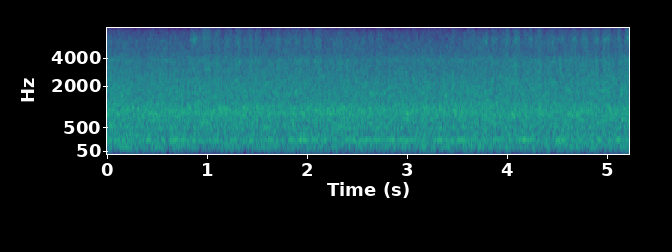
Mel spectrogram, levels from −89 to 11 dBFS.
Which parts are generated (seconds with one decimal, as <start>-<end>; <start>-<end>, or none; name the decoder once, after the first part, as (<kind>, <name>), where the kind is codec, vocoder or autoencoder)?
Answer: none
